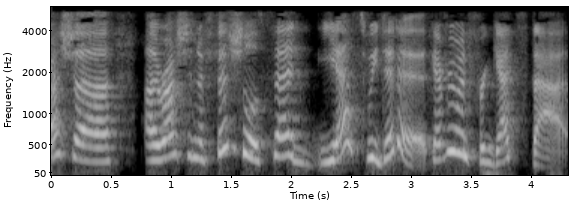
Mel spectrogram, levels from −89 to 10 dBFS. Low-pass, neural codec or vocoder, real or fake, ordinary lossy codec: 5.4 kHz; none; real; MP3, 32 kbps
